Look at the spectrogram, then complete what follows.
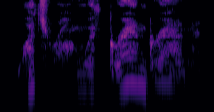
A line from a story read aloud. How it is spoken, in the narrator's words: Karana stage whispered to Azana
